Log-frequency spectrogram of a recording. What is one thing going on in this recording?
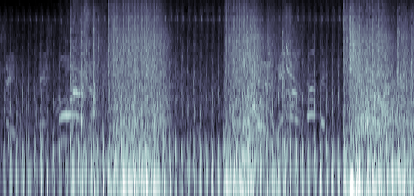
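A gun fires a rapid burst.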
